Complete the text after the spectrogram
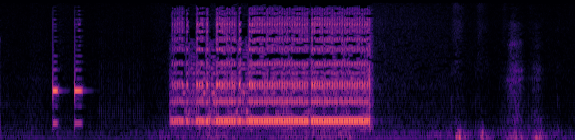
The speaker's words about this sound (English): All right, and here's the phone. We're dialing. Fingers crossed.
